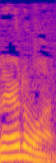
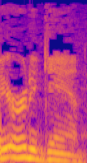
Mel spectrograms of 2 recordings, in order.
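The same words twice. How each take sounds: First: The g in the middle is silent. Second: The g in the middle is pronounced hard. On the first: The speaker calls it right. "I even said Erdogan" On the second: The speaker calls it wrong. "I didn't say Erdogan"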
